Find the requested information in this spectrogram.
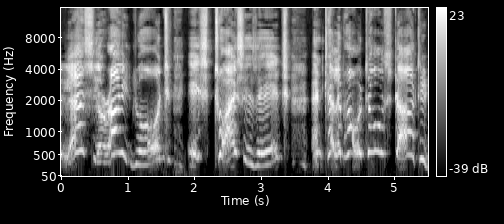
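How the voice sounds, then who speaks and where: A man puts on a squeaky character voice at an extremely high pitch, speaking at a fairly slow pace. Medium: solo performance. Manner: fond, gentle.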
